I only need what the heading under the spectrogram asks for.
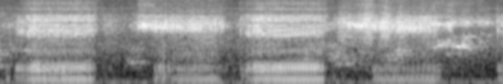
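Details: Two sleeping English bulldog puppies in a snore-off: deep, buzzy snores with a low harmonic rumble on each inhale, alternating with hissy exhales, about one breath cycle every two seconds, repeated steadily.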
